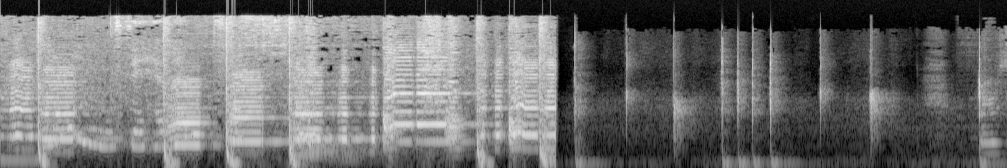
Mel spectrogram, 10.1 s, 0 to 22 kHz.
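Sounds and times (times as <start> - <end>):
fingers snapping: 5.6 - 8.9.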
